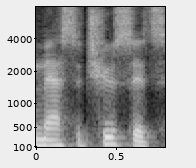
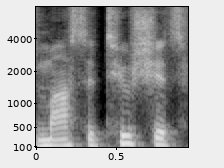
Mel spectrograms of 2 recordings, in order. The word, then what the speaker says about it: Massachusetts: My mom has been pronouncing Massachusetts as Masa two shits for years and no one corrected her because they thought she had strong feelings about the state.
